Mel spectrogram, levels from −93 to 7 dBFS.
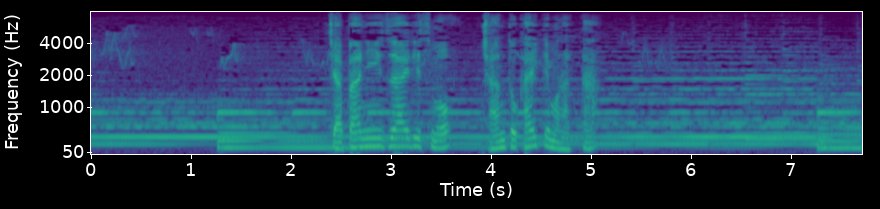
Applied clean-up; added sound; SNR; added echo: none; none; none; none.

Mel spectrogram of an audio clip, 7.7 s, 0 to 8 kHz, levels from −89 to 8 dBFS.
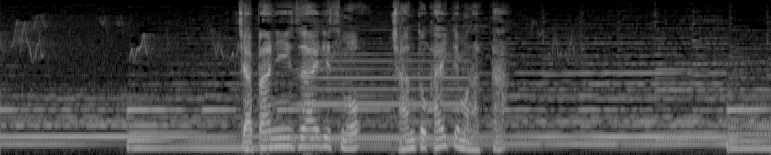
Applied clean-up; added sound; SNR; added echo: none; Wind instrument, woodwind instrument; 9 dB; none.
